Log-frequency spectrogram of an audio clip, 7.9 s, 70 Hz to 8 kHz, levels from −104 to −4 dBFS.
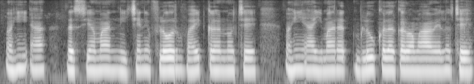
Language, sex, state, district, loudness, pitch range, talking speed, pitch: Gujarati, male, Gujarat, Valsad, -17 LUFS, 150-155 Hz, 130 wpm, 155 Hz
